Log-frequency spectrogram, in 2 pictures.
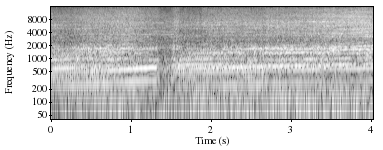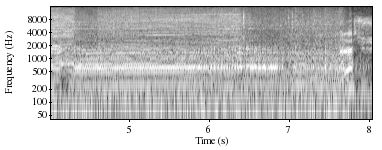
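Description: A Derbi moped with a 70cc Metrakit kit engine revs loud and close, its buzzing two-stroke pitch rising in long sweeps, dropping and climbing again as the rider accelerates.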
